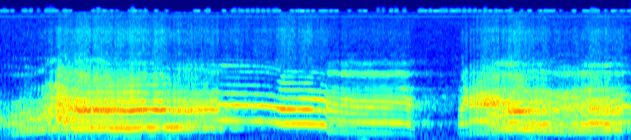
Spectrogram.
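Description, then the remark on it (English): A human voice mimics a hound's baying howl, loud and sustained with wavering, sliding pitch, breaking briefly near the end before one more drawn-out howl. “Our old postmaster had an old fox town called Lane. League wakes up, comes out from under the porch.”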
